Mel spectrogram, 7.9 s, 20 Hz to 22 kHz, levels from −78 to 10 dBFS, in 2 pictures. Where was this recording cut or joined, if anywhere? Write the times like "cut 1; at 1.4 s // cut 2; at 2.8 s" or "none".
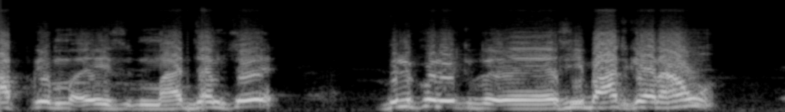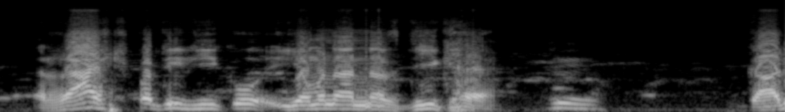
none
